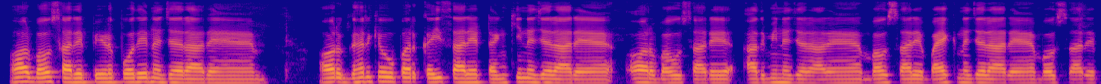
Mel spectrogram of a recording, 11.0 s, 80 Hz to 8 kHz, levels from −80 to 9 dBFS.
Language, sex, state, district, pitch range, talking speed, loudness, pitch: Hindi, male, Uttar Pradesh, Etah, 130-145 Hz, 205 wpm, -16 LUFS, 135 Hz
